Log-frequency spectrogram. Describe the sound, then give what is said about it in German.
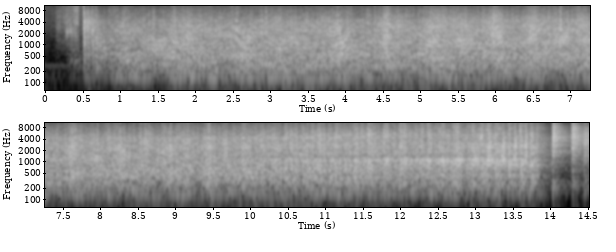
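A coin rolls down a large blue spiral donation funnel, making a continuous rattling whir that holds steady and loud for about thirteen seconds before stopping abruptly. “Ein blauer, großer Trichter, man kann ein Geldstück reinstecken, dann rollt das so runter und man kann sich freuen und man tut was Gutes.”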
